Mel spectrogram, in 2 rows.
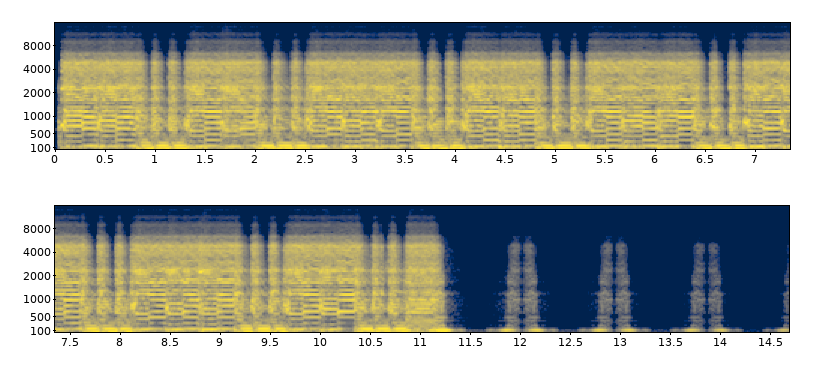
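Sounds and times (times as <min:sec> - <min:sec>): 
hard rock electric guitar in E: 0:00.0 - 0:11.3.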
